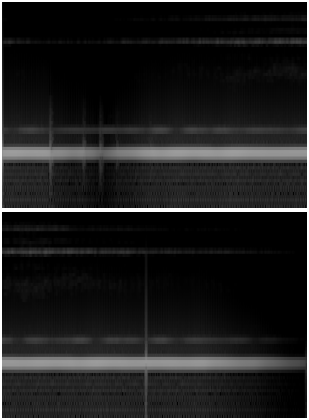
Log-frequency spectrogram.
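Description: A steady electronic drone tone on one low pitch, with a fainter tone an octave above. It dips briefly about a second in and fades out near the end, with a few faint clicks over it.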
